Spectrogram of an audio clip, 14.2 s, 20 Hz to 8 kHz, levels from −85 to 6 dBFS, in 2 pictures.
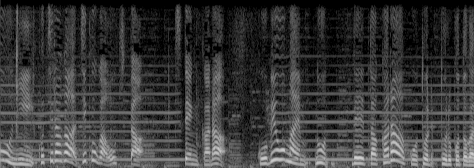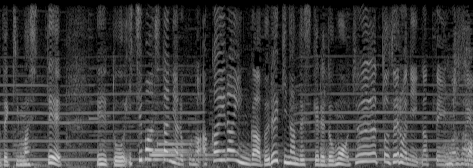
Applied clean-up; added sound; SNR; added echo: none; Bowed string instrument; 16 dB; none.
